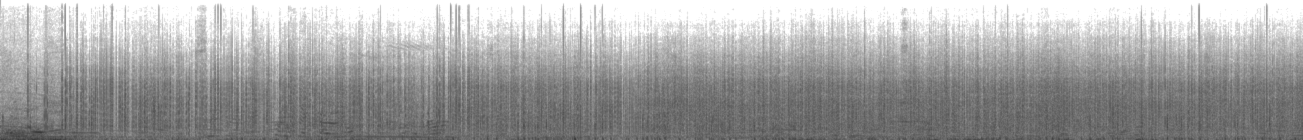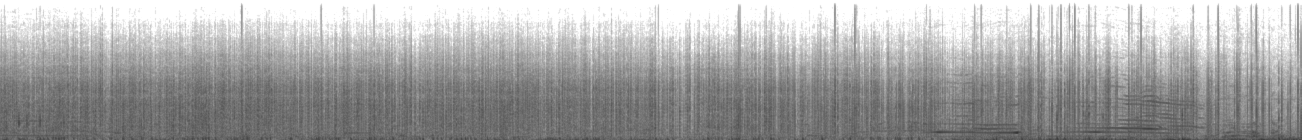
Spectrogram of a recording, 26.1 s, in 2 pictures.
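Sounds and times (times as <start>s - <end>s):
fireworks crackling and hissing: 0.0s - 26.0s.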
